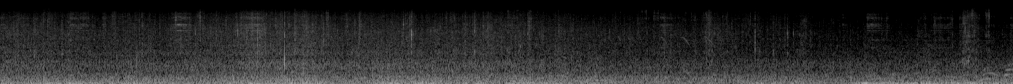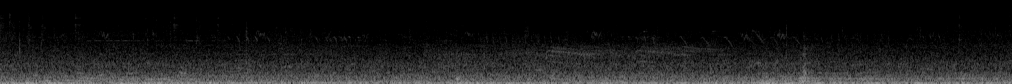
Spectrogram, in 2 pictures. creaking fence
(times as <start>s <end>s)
5.0s 10.6s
